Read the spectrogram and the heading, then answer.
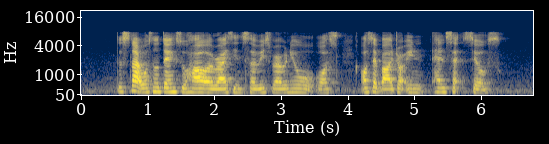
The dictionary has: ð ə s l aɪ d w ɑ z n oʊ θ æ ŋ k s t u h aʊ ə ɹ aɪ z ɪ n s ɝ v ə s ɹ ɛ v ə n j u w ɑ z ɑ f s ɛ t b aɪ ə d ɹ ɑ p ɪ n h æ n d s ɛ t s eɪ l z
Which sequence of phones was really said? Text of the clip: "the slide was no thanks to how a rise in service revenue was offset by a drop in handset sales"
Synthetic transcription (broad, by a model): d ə s n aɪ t w ɑ s n oʊ t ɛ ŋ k s t u h aʊ ə ɹ aɪ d ɪ n s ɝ v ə s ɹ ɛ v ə n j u w ɑ s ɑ s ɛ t b aɪ ə d ɹ ɑ p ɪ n h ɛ n s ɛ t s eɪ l s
